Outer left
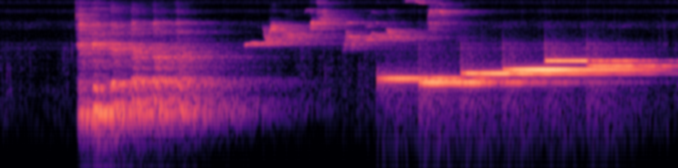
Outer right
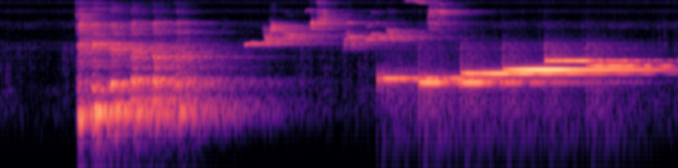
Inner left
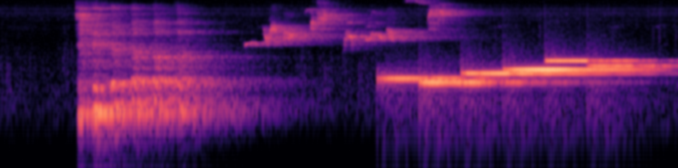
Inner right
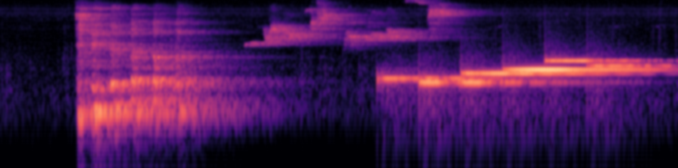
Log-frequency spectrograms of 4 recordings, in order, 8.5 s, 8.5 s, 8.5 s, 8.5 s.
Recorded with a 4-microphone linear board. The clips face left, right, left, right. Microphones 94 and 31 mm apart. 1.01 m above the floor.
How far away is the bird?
About 1.0 m.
